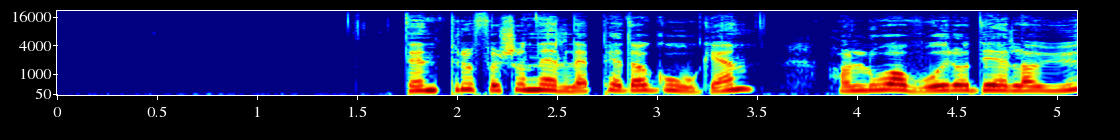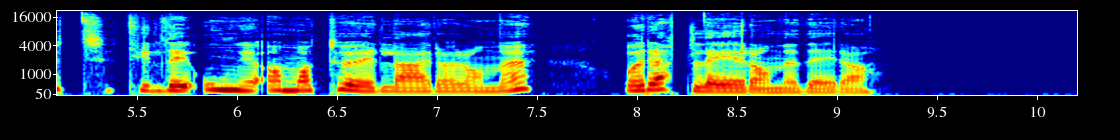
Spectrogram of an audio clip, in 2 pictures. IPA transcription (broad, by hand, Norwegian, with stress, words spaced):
ˈdɛn pɾʊfəʃʊˈnɛlə pɛdɑˈɡuːɡən ˈhɑː ˈloːˌʋuːɾ ˈoː ˈdeːlɑ ˈʉːt ə ˈtɪl ˈdeɪ ˈʊŋə ɑmɑˈtøːɾˌlæːɾɑɾɑnə ˈoː ˈɾɛtˌleɪəɾɑnə ˈdeɪɾɑ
